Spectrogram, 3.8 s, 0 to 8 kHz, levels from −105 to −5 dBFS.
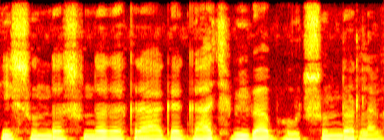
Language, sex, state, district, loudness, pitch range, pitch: Bhojpuri, male, Bihar, East Champaran, -17 LUFS, 105-110 Hz, 110 Hz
